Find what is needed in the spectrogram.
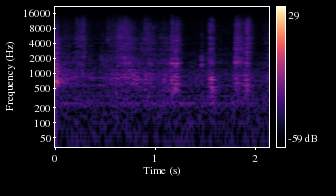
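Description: Scissors snipping a small wedge into card stock with one sharp snip, followed by card rubbing and rustling as it is handled and a few small clicks.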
